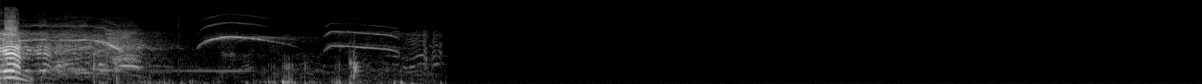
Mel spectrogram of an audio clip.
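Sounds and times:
high-pitched whistles: 0.0 - 4.1
crowd noise: 0.0 - 4.5.

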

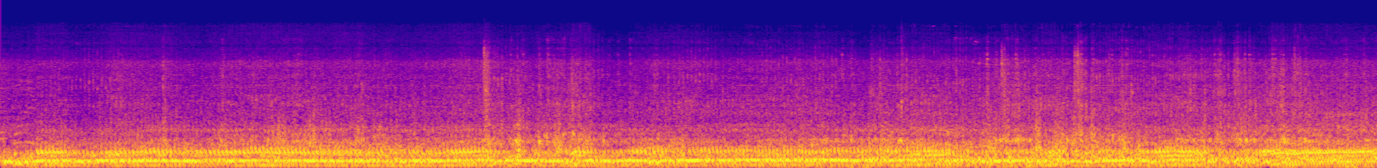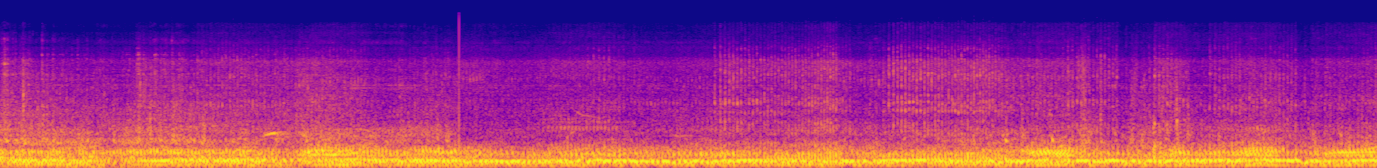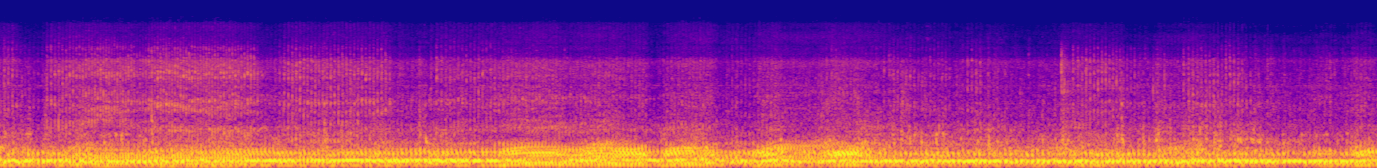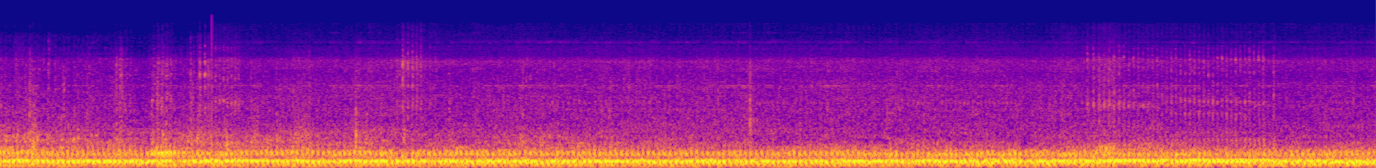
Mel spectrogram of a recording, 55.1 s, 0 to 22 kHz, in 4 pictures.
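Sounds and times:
atv engine running: 0.0 - 55.0
knocks and rattles from bumps: 1.6 - 18.4, 21.0 - 45.7.

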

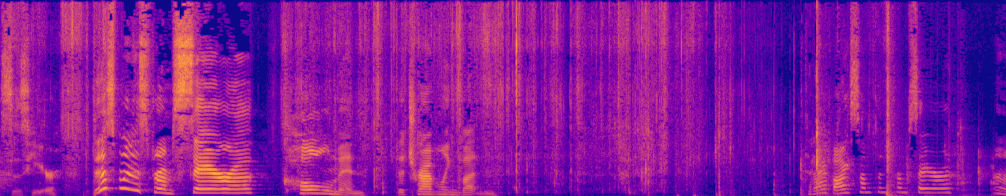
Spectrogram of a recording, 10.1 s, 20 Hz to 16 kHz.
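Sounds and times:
paper and packaging crinkling: 0.2 - 1.4, 2.6 - 9.1.

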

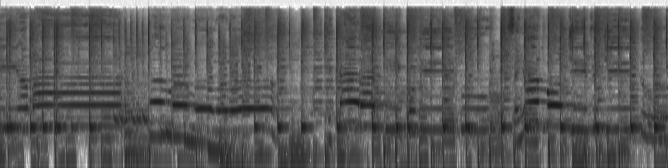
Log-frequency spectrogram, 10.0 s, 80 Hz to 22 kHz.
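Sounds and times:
backing track with drums and guitar: 0.0 - 10.0
man singing long notes: 0.0 - 10.0.

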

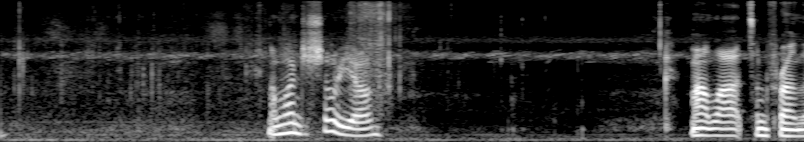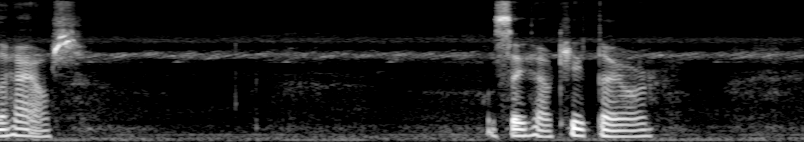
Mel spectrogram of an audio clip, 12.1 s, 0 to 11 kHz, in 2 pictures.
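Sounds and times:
insects chorus: 0.0 - 12.0.

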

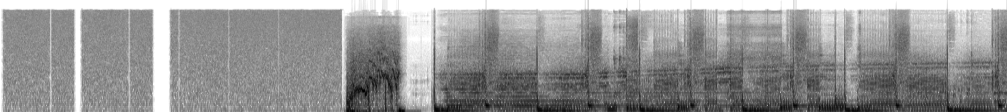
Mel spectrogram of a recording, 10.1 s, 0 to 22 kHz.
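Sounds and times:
television static hiss: 0.0 - 4.1.

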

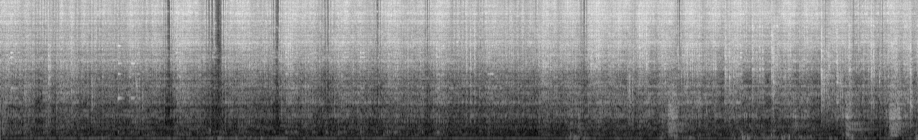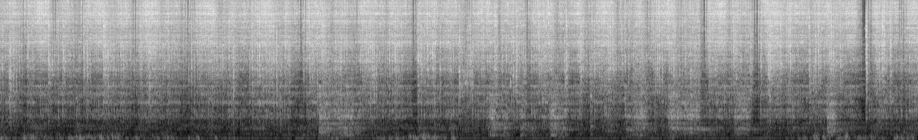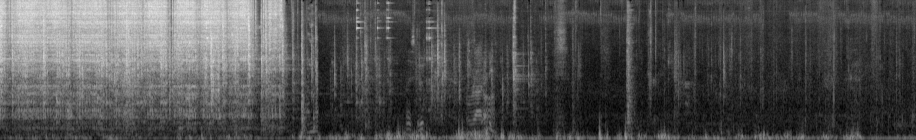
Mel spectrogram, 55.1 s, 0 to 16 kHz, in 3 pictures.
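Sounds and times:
chain hoist ratcheting clicks: 0.0 - 47.7.

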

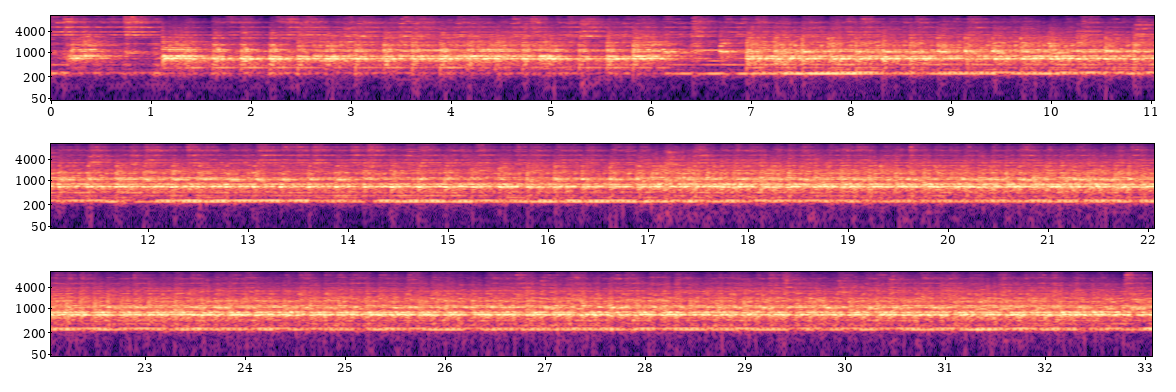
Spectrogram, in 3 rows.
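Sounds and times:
drums played loudly: 0.0 - 33.0
steady ringing tones: 0.0 - 33.0.

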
